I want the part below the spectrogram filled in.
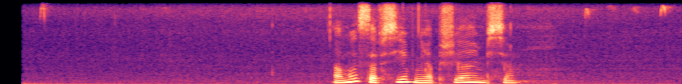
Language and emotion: Russian, sad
